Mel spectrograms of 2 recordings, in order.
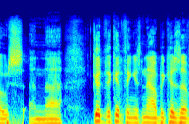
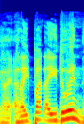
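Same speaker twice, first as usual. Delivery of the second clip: very loud, high put-on Welsh accent; 8 semitones higher, 9 dB louder than usual. Retelling how a stranger greeted him: imitating a welsh accent. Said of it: "Welsh accent".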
